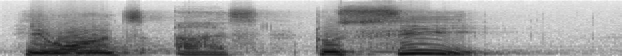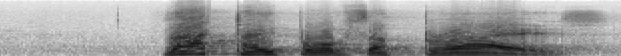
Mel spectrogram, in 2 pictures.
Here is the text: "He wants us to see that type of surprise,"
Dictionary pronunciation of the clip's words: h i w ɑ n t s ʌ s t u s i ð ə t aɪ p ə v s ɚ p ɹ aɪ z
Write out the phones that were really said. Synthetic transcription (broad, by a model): h i w ɑ n t s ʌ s t u s i ð ə t aɪ p ə v s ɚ p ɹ aɪ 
